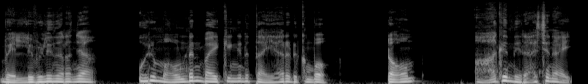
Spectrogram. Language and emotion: Malayalam, fearful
